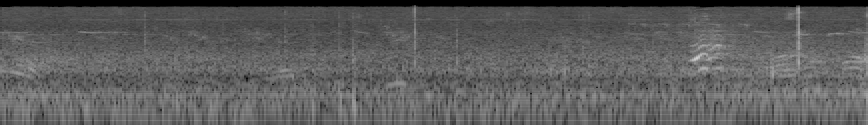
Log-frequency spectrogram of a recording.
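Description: Faint distant voices over steady outdoor background noise on a football pitch. A short, sharp, louder sound comes about three and a half seconds in.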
